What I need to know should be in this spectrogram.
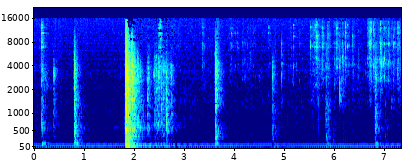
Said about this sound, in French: Alors, j'ouvris la porte de l'appartement.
